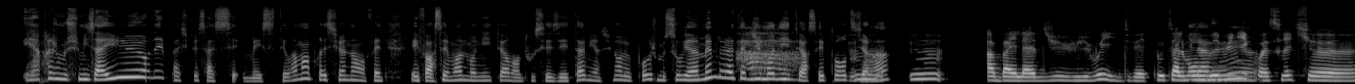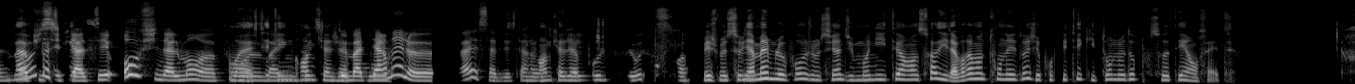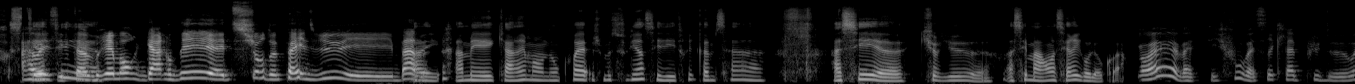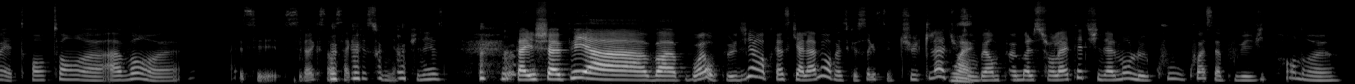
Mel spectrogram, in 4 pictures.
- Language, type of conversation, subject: French, podcast, Quel est le souvenir d’enfance qui t’a vraiment le plus marqué ?
- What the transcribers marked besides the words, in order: stressed: "hurler"; stressed: "haut"; chuckle; laugh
